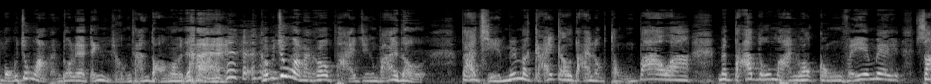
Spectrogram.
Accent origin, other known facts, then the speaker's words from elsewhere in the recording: Hong Kong; 大陆人净要俾现金，我香港人通常碌卡，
